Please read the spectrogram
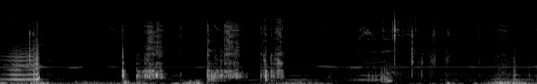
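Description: Flies buzzing, with a faint steady tone underneath and a few short scratchy noises.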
